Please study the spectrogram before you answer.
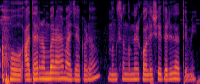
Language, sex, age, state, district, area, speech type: Marathi, female, 18-30, Maharashtra, Ahmednagar, rural, spontaneous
